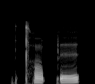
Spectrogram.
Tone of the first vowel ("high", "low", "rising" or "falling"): low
